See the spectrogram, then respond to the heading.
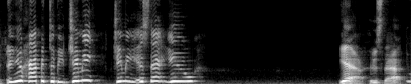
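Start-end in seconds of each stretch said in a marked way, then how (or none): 0.1-3.0 put-on very high, sweet old granny; grandma voice. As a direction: squeak it out like a doting grandma. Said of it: "grandma voice".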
